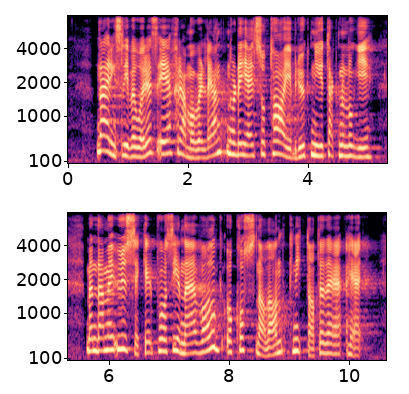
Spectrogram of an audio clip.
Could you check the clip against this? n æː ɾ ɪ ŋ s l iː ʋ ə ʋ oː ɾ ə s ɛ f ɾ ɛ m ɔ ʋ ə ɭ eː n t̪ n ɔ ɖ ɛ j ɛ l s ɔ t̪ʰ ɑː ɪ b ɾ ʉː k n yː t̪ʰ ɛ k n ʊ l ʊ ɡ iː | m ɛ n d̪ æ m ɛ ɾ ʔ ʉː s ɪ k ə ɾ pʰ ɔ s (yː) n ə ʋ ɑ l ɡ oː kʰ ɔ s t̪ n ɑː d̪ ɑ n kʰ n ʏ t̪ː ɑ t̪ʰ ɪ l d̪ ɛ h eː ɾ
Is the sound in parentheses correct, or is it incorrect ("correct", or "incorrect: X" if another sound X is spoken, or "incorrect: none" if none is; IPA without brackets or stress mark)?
incorrect: iː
